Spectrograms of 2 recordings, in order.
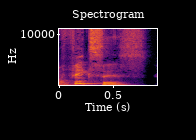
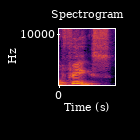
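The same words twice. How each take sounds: First: "fixes" said slowly, stressing the "-es" ending; slow added ending. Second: Said in the usual way. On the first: Shown as a demonstration. Teacher shows students the slow third-person form "fixes". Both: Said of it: "sino fixes".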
